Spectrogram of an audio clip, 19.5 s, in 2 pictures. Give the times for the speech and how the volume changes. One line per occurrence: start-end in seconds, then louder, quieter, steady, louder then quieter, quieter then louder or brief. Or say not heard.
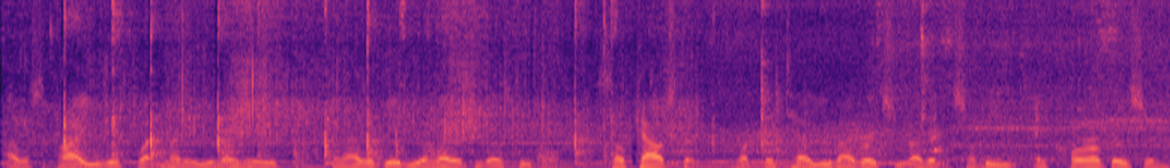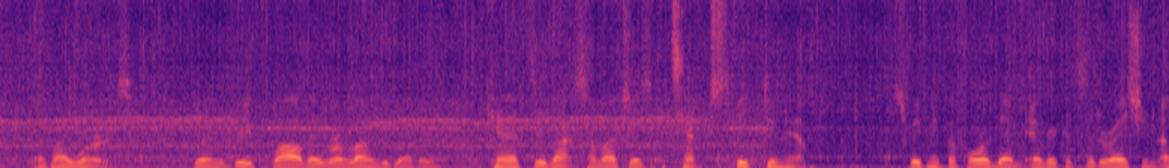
0.0-16.6 steady
17.2-19.4 brief.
